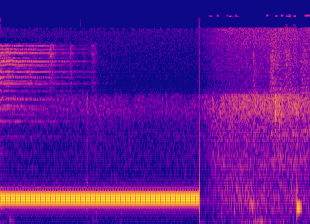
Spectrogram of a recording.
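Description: Steady telephone dial tone as a call is placed, held loud and unbroken for about two seconds, then cutting off to faint line hiss with a short beep near the end.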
